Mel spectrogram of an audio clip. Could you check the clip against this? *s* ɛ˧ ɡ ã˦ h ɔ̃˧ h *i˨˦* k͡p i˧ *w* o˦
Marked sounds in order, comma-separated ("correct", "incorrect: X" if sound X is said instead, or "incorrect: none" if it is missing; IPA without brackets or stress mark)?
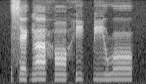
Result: correct, incorrect: i˧, correct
